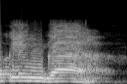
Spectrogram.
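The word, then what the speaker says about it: क्लीं: एक मात्रा और बिंदी, उसका उच्चारण होगा क्लीन गा। गा की ध्वनि निकलेगी पीछे। आप अंग बोलो, यहां स्ट्रोक लगता है, अंग बोलो।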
